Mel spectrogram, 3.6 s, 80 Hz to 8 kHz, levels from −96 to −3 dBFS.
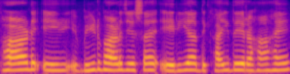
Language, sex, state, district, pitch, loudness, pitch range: Hindi, female, Uttar Pradesh, Deoria, 250 Hz, -23 LUFS, 235-255 Hz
